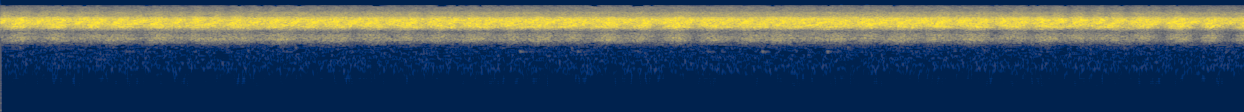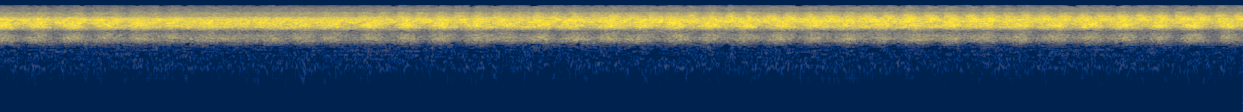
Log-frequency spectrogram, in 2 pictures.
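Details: Chorus of cicadas forming a constant shrill wash of sound, finely pulsed and never stopping, evenly loud across the whole stretch with nothing else audible.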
